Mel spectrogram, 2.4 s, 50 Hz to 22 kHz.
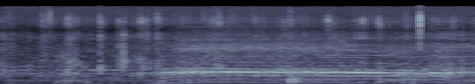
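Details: Domestic sheep from a flock of roughly 40 to 50 animals including lambs: a single long, steady, slightly wavering bleat lasting over a second, with faint background noise and a brief soft thud midway.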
